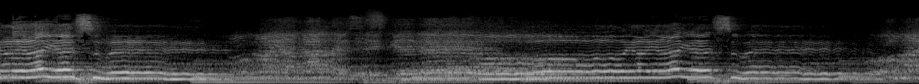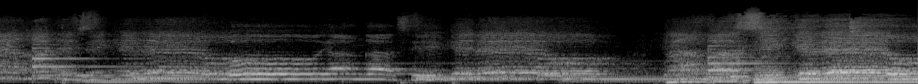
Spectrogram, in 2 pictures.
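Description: Gospel worship music: a choir singing over sustained chords.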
